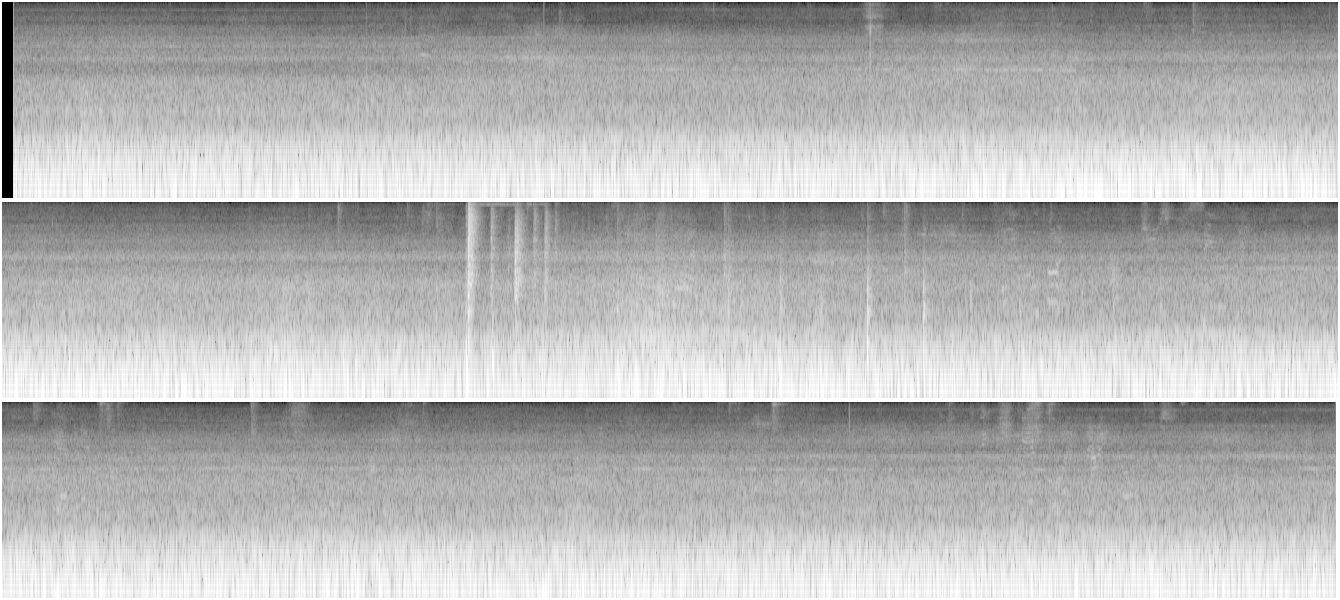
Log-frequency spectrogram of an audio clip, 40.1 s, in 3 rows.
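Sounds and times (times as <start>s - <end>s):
train rumble inside cabin: 0.1s - 40.0s.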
